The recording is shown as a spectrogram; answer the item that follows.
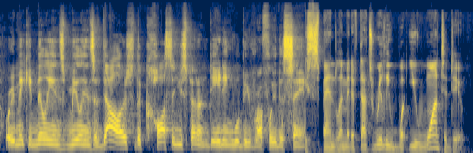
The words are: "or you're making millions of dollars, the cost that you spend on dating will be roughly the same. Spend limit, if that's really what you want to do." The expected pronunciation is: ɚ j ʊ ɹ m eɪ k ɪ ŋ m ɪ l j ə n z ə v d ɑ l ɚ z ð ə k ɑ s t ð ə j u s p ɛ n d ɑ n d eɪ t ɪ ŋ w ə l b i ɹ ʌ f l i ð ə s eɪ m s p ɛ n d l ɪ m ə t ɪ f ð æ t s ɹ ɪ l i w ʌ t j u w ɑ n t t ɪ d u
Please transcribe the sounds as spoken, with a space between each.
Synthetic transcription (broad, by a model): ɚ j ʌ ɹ m eɪ k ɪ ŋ m ɪ l j ə n z ə v d ɑ l ɚ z ð ə k ɑ s t ð ə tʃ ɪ s p ɛ n d n d eɪ t ɪ ŋ w ə l b i ɹ ʌ f l i ð ə s eɪ s p ɛ n d l ɪ m ə t ɪ f ð æ t s ɹ ɪ l i w ʌ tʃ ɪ w ɑ n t t ɪ d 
